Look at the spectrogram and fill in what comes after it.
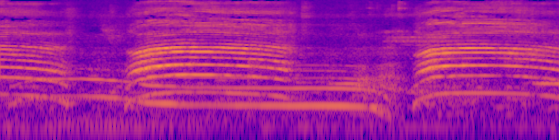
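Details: Cat caterwauling in long, wavering yowls, each stretched over one to two seconds with a bend in pitch, three in quick succession with brief gaps, clear and close against a quiet room.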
